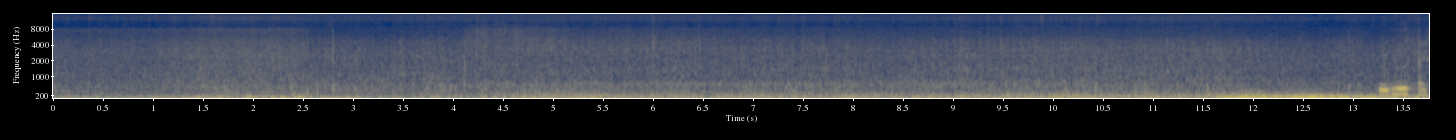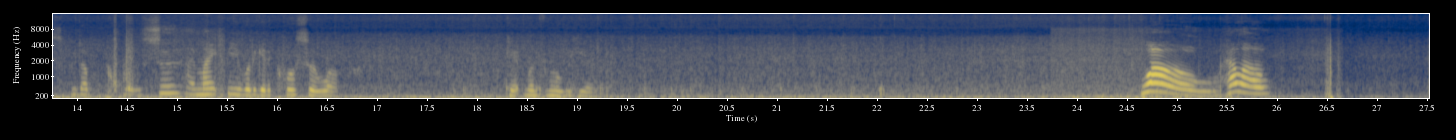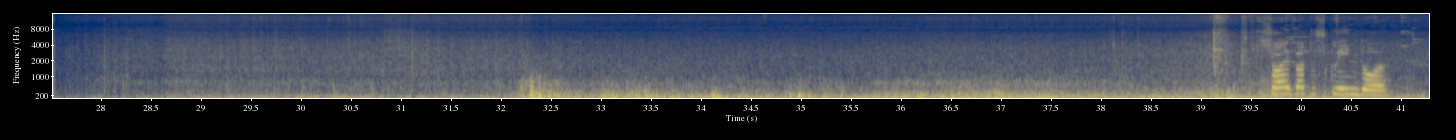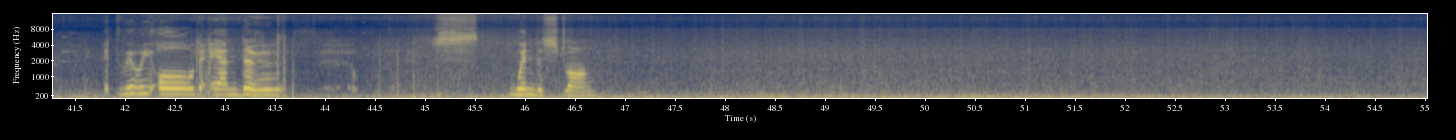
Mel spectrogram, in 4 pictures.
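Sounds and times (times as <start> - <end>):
deep thunder rumble: 0.0 - 55.0
steady rain: 0.0 - 55.0
storm wind gusting: 0.0 - 55.0
screen door rattling: 38.6 - 43.8.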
